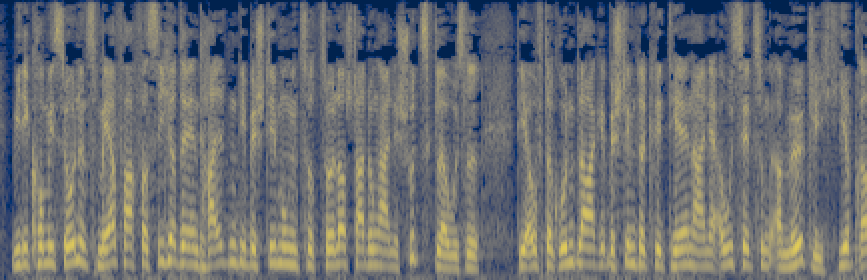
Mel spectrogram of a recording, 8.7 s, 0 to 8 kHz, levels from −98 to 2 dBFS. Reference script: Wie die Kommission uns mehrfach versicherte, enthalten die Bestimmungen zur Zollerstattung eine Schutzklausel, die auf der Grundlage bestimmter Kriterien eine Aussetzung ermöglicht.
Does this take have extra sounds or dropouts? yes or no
no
